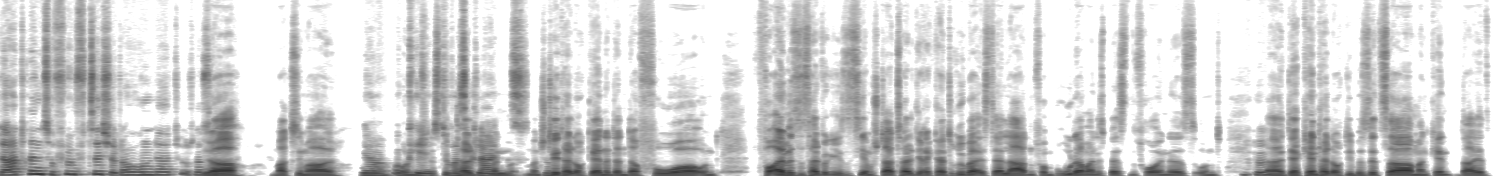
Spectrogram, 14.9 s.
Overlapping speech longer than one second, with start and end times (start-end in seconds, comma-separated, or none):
4.0-5.7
